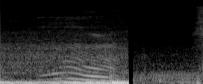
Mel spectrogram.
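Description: Narrowboat diesel engine running with a steady low drone, a drawn-out voice sound rising and falling over it. The engine sound cuts off suddenly just over a second in, leaving only a faint low hum.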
